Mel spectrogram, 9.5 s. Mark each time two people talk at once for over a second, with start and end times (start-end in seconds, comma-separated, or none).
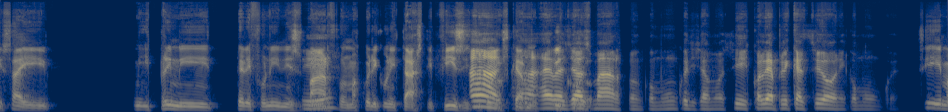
4.7-6.0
